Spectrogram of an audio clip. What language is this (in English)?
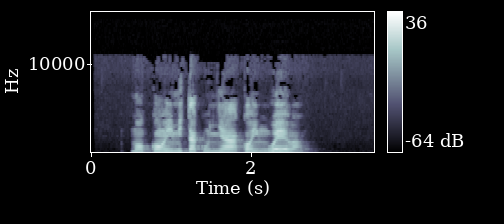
Guarani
